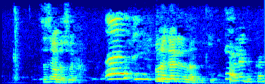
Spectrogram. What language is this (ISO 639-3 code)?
swa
